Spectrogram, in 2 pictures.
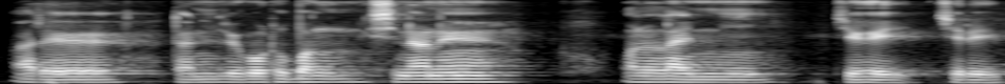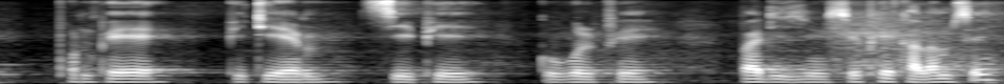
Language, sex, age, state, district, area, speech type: Bodo, male, 18-30, Assam, Chirang, rural, spontaneous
